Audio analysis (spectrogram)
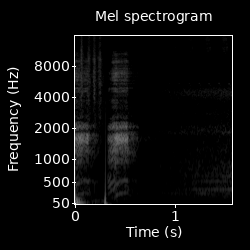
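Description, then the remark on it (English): A duck quacks twice in quick succession, loud, the nasal calls ending abruptly and leaving a faint, quiet background. “Her family quacked with relief and delight.”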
